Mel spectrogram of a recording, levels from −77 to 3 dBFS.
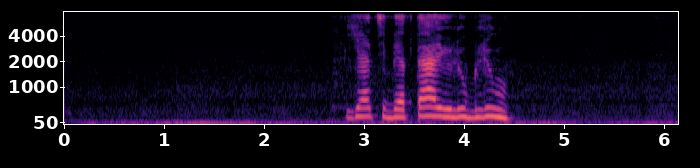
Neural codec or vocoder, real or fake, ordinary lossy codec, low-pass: codec, 16 kHz in and 24 kHz out, 2.2 kbps, FireRedTTS-2 codec; fake; none; 7.2 kHz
